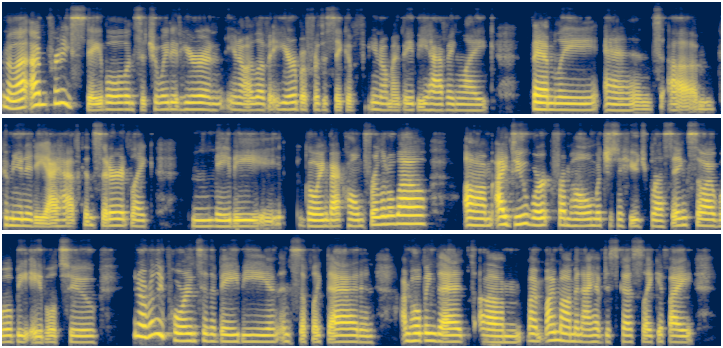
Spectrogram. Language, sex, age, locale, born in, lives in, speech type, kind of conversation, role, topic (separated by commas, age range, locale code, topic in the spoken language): English, female, 30-34, en-US, United States, United States, conversation, advice, user, How should I prepare emotionally for becoming a parent?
